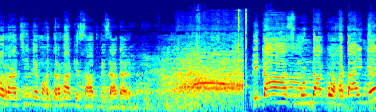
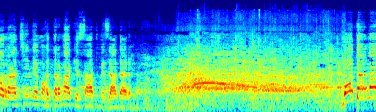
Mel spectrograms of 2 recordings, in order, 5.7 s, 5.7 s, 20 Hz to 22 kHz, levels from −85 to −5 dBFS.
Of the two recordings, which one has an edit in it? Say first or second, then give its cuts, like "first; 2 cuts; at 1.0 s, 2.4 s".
first; 1 cut; at 3.6 s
